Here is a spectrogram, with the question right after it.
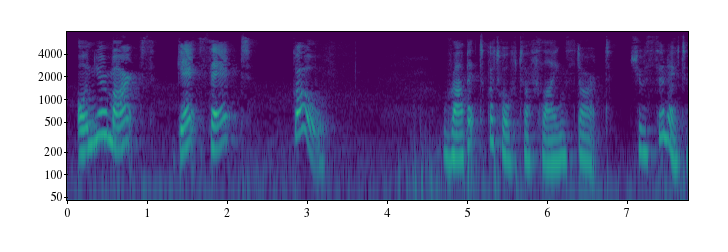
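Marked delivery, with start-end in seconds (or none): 0.1-3.3 loud, high, slow countdown; race starter call. A narrator's reading. Teacher starting the long distance race with a loud call.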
